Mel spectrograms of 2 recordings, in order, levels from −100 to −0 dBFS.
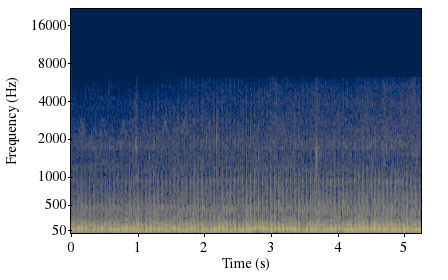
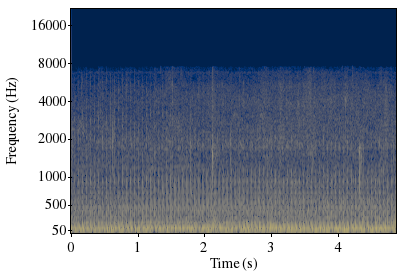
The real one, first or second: second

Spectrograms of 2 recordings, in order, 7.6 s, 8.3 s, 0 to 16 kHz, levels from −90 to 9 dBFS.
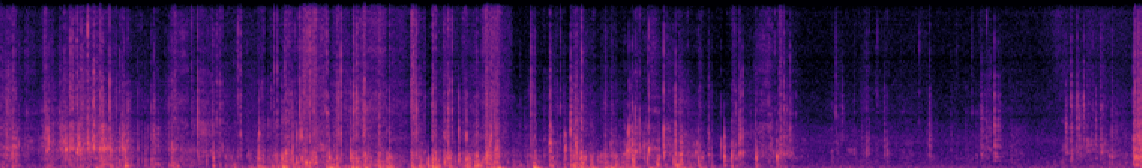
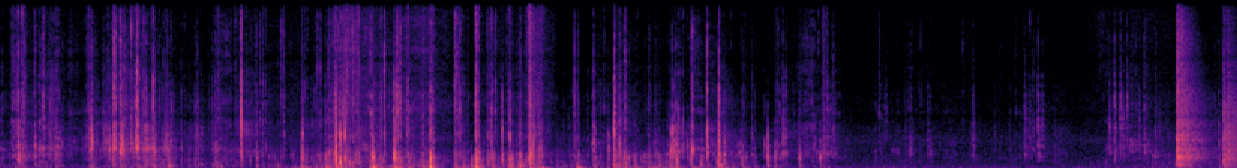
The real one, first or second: second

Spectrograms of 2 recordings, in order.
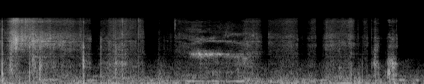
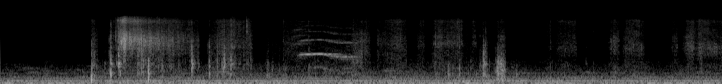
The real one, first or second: second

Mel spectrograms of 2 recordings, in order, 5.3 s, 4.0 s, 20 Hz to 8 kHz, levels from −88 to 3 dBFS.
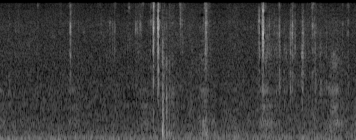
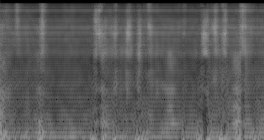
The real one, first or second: first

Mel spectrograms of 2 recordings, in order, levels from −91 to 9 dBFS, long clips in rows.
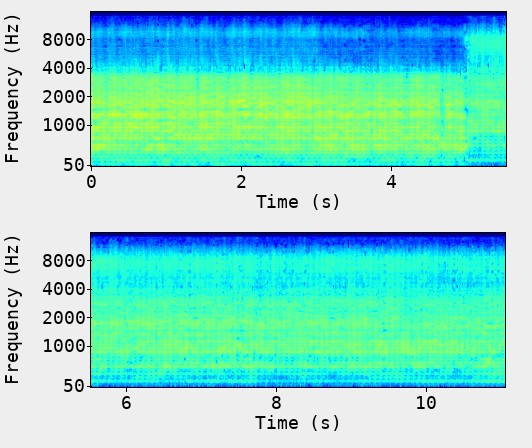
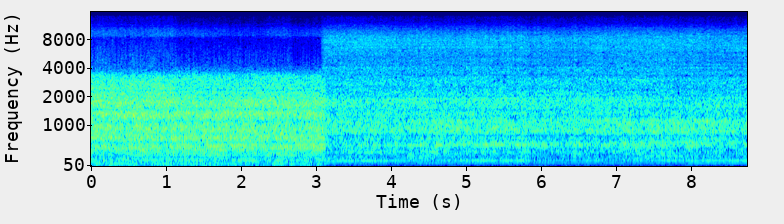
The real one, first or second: second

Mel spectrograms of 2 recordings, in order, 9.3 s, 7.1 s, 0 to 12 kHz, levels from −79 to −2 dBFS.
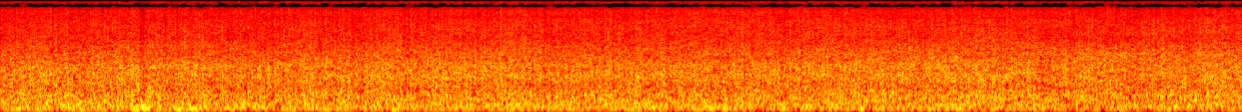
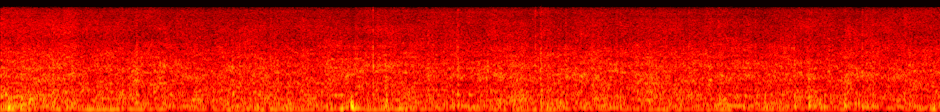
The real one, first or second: first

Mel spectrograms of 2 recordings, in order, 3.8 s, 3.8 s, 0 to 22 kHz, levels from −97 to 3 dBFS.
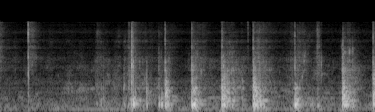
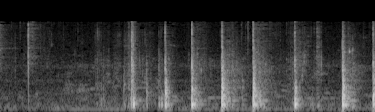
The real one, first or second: second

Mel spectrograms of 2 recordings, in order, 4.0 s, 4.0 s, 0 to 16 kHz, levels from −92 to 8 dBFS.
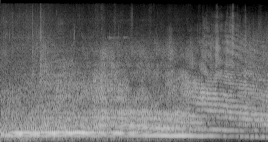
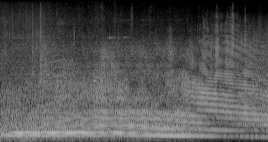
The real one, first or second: second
